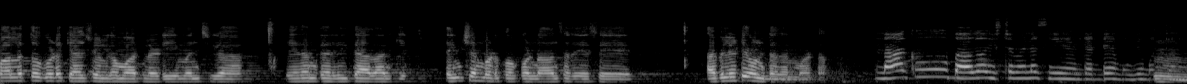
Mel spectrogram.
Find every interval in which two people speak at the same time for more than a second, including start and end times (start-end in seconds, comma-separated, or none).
none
